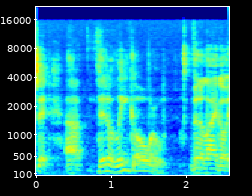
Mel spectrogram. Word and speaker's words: vitiligo: I still can't pronounce it. Vitiligo or...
